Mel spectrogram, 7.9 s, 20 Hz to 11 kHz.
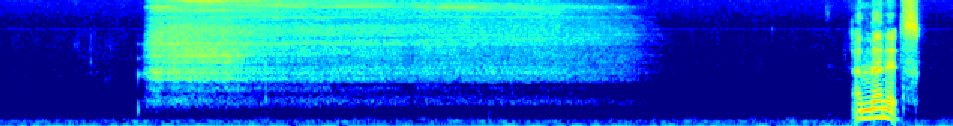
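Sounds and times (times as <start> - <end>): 
slow inhale through the nose: 1.2 - 5.6
speech: 7.1 - 7.8.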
